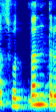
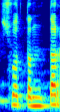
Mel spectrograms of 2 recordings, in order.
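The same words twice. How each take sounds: First: स्वतंत्र ending in a joined "tra"; corrected "swatantra"; correct pronunciation of स्वतंत्र. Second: स्वतंत्र said as "swatantar"; wrong pronunciation of स्वतंत्र. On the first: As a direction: keep त and र together in स्वतंत्र. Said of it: "स्वतंत्र होता है". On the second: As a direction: split the end of स्वतंत्र into "tar". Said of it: "नहीं होता". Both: Shown as a demonstration.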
